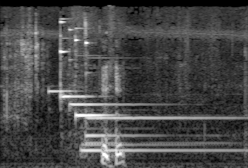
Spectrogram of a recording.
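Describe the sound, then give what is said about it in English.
A little toy car rolls through a small tunnel made from a tube, setting off a quick descending run of bright chiming tones with a brief clatter, then the notes ring out and fade. No talking. “Small tunnel that this car could go through.”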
